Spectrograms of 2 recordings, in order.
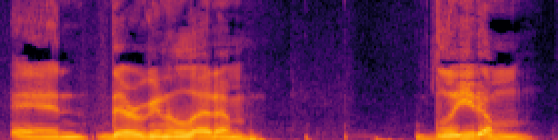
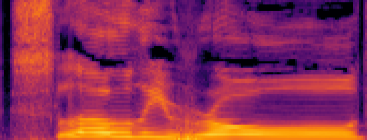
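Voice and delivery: high, stretched-out vowels; drawn-out slow narration; 8 semitones higher, much slower than usual. A narrator's reading. Storyteller showing Father easing through the lot, slow-motion drawl. Slow rolling acted in sound.

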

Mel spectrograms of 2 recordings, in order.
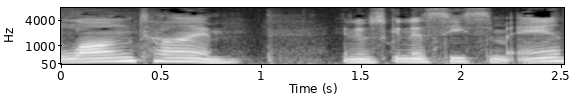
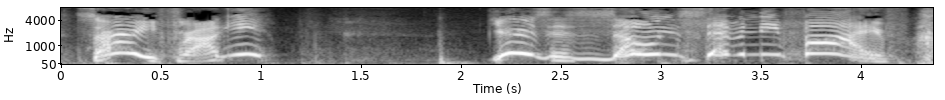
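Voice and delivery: redone mom voice. Shown as a demonstration. Mom teasing Froggy about his boarding zone, very high and smug. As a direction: squeak it out like a smug cartoon mom. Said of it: "I didn't do her voice very good".

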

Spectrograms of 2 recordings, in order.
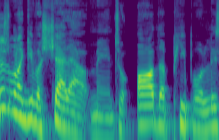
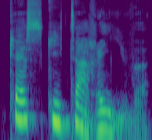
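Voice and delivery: "Qu'est-ce qui t'arrive" slow and softer, syllable by syllable; slow syllable breakdown; 7 dB quieter, slower than usual. Shown as a demonstration. Teacher modelling French for learners, slow syllable breakdown. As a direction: stretch it out gently for learners.

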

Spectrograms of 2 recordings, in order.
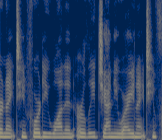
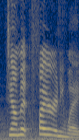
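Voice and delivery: higher, louder frustrated curse; angry shouted order; 6 semitones higher, 6 dB louder than usual. Acted. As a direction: bark the order out in anger. Officer learns guns useless.

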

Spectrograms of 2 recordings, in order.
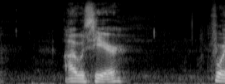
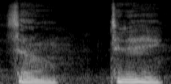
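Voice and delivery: sultry podcast voice; 7 semitones lower than usual. Pretend. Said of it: "sultry, uh, podcast voice whole time".

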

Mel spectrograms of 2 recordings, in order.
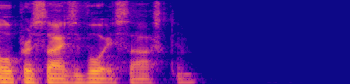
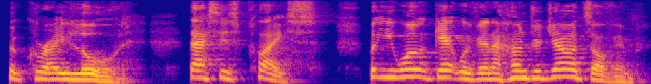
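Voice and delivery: frantic; 10 semitones higher, 5 dB louder than usual. A narrator's reading. Pimp confessing in fear.

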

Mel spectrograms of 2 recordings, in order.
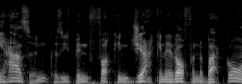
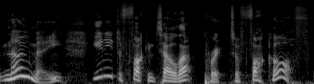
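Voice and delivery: higher-pitched, exasperated objection; indignant refusal; 8 semitones higher than usual. Retold or imitated. Worker objecting to boss's lockdown, indignant refusal. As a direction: push back, pitched up in protest.

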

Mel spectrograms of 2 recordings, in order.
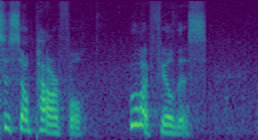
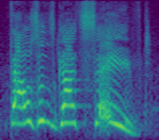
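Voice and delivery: thousands got saved, higher, louder and slow; proclaiming loudly; 8 semitones higher, 6 dB louder, slower than usual. Real, not acted. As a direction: ring it out like a triumphant proclamation. Preacher proclaiming the climax.

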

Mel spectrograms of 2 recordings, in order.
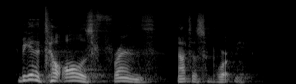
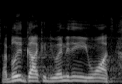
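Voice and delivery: ordinary talk, nothing marked

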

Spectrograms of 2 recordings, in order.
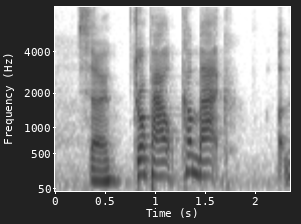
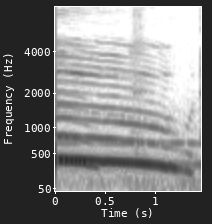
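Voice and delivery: high drawn-out wolf howl; 13 semitones higher than usual. Shown as a demonstration. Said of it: "Sounds just like this".

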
